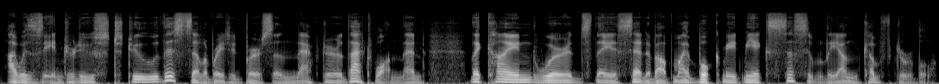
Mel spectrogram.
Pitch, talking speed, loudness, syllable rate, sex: 90 Hz, 145 wpm, -21 LUFS, 4.7 syllables/s, male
